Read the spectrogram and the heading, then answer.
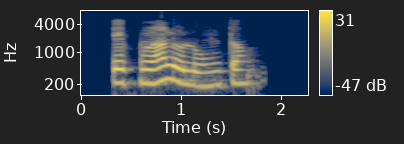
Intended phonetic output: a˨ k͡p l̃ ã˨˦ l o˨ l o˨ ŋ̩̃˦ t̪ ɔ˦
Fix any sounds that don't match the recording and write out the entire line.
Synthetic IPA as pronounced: e˨ k͡p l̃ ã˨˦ l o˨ l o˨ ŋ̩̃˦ t̪ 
